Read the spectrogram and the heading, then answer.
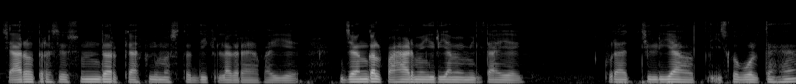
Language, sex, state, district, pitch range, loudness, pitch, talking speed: Hindi, male, Chhattisgarh, Balrampur, 105-115 Hz, -31 LUFS, 115 Hz, 190 wpm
